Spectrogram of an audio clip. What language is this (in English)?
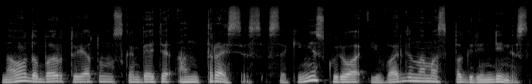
Lithuanian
